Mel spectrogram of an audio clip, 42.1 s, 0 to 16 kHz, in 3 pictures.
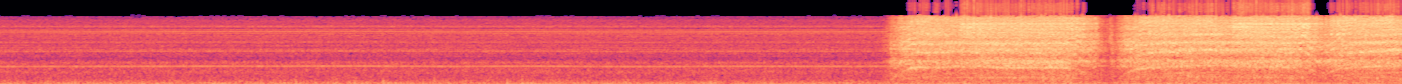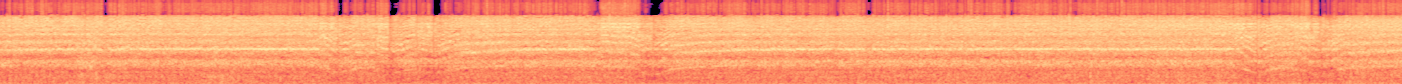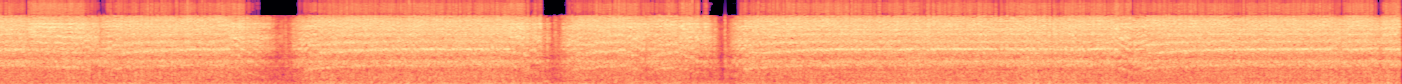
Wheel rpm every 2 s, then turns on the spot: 0, 0, 0, 0, 70, 150, 190, 230, 220, 180, 190, 230, 230, 160, 210, 160, 180, 140, 230, 230, 230.
none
